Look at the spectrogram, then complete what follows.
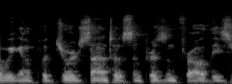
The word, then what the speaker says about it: Santos: George, what what Sarrentos? Is that how you say his name? Santos.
